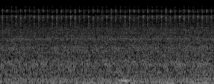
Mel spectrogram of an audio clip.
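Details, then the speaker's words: Hyundai Accent after cylinder head replacement (old head badly pitted), about 6 minutes into an idle run watching temperature and for abnormalities. Even steady idle, no knocks or misses; normal idle, no change so far. "Hanggang ngayon wala pa rin pagbabago. So ganun pa rin yung andar niya. Ganding galing talaga."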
